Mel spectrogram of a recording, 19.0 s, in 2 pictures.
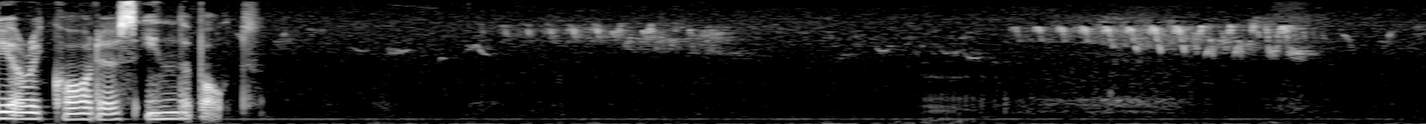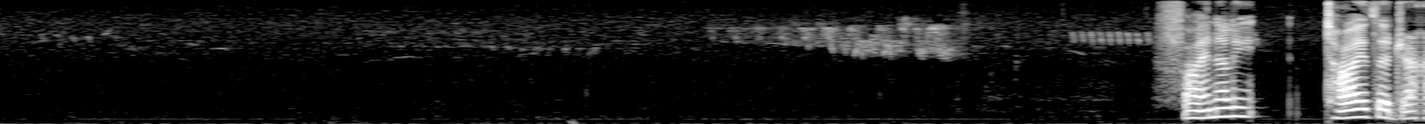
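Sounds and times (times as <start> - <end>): faint bird trills: 1.8 - 10.3.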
